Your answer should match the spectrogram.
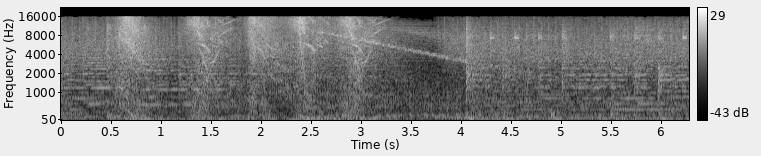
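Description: Action-cartoon soundtrack: background music under quick whooshing sound effects, several in the first three seconds, then a long falling whine around the middle.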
